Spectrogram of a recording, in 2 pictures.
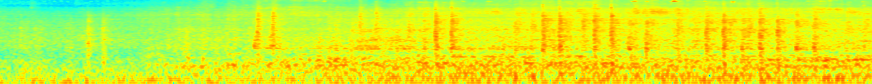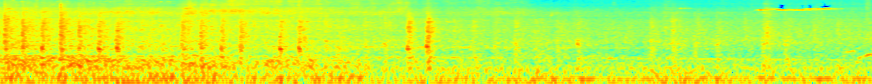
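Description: Kintetsu electric train passing on elevated track, its wheels clacking over the rail joints. The sound builds over the first couple of seconds, is loudest in the middle, and fades as the train moves away.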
